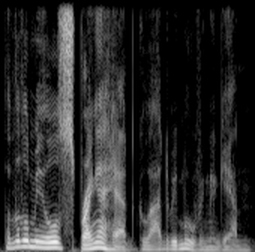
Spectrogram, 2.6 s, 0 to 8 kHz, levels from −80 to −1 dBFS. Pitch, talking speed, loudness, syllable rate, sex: 120 Hz, 235 wpm, -16 LUFS, 5.8 syllables/s, male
